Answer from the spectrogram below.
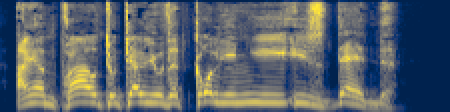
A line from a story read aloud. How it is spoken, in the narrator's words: he shouted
